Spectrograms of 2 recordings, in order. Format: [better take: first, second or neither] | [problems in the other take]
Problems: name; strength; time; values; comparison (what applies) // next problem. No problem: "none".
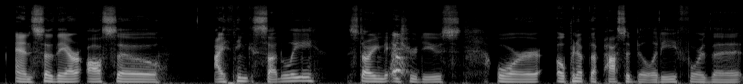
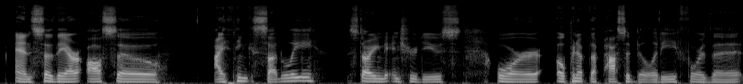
second | dog barking; noticeable; at 4 s; peak level with the speech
